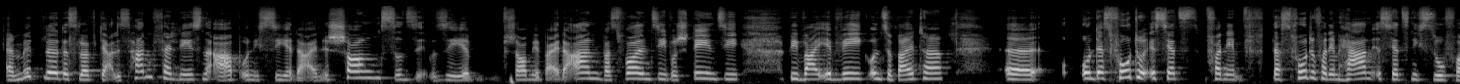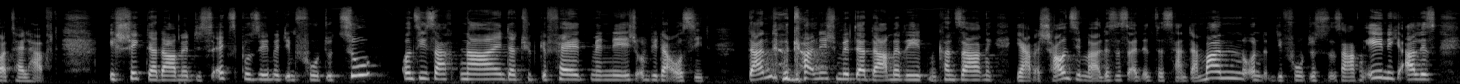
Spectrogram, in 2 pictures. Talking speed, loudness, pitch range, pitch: 200 wpm, -23 LUFS, 215-275 Hz, 240 Hz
